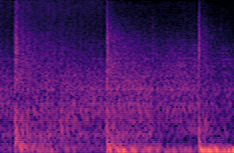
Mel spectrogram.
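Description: Electronic music loop processed live by the iZotope Stutter Edit plugin, switching abruptly about once a second as MIDI notes trigger different stutter and filter gestures; the deep bass drops out in the first second and comes back after.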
